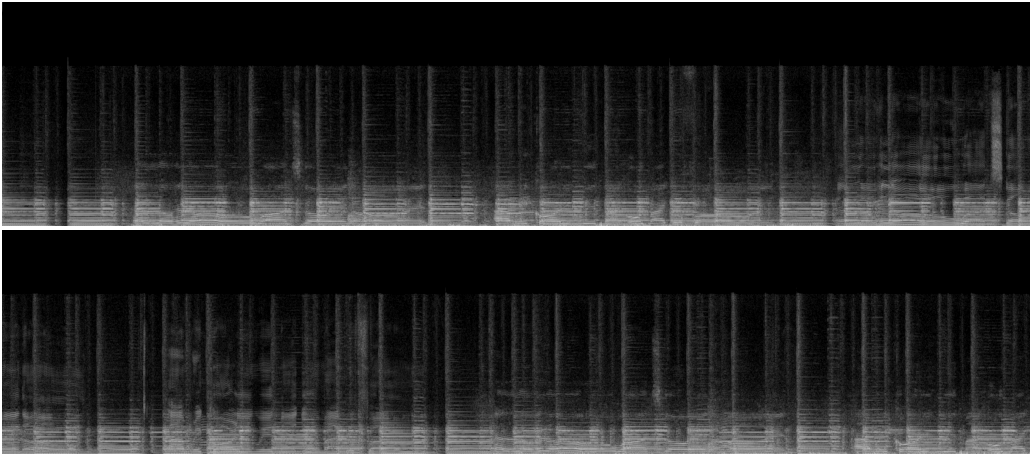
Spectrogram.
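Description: Electric guitar played through a Marshall combo amplifier: a continuous lead line of picked notes with string bends.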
